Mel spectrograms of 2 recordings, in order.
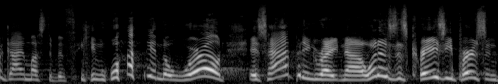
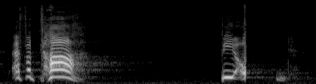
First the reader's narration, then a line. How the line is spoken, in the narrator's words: he heaved a sigh and he shouted out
